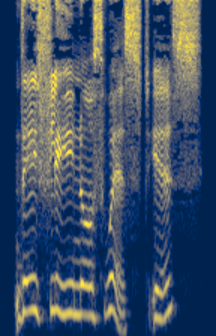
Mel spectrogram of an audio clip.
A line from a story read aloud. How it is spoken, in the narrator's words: Brother Grave said in his thin voice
